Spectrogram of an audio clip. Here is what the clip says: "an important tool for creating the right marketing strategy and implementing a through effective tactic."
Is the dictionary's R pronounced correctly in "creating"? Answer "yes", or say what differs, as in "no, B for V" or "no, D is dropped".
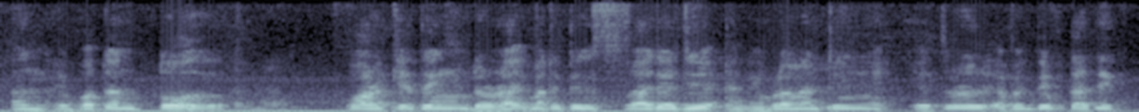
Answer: no, R is dropped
